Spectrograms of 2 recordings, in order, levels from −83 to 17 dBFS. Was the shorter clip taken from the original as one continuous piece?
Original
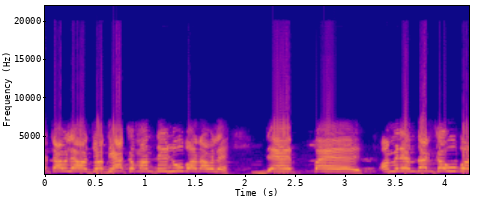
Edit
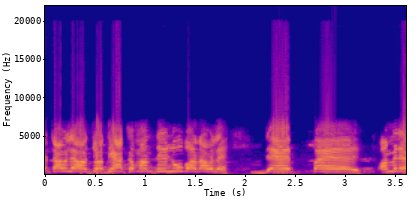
yes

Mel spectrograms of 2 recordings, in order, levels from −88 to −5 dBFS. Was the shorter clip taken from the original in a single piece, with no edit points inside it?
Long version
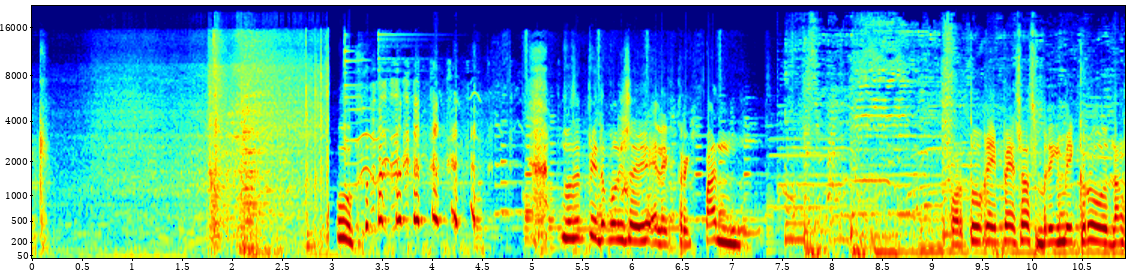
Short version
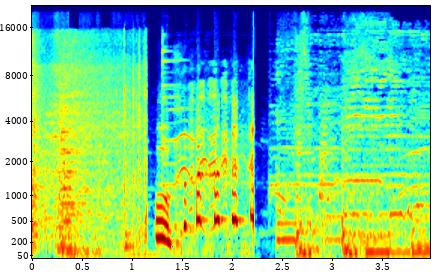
no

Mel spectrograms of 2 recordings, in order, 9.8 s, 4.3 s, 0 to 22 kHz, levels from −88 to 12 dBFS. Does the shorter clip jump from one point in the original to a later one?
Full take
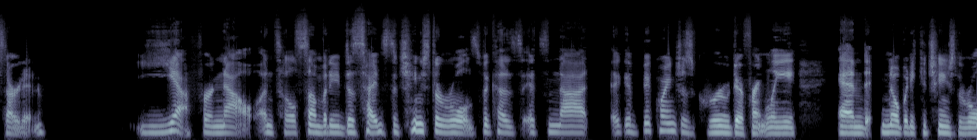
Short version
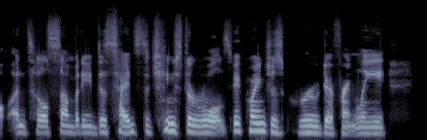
yes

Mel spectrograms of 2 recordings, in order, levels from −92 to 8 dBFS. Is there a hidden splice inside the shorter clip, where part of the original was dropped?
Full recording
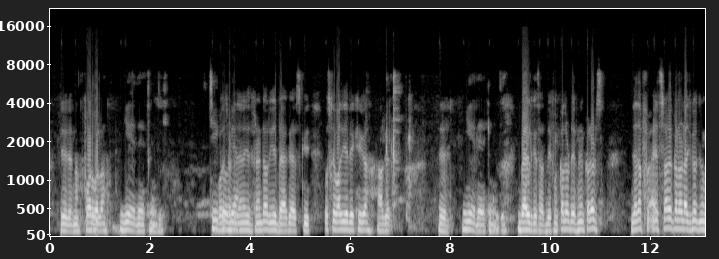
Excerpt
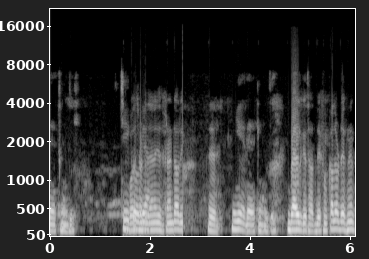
yes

